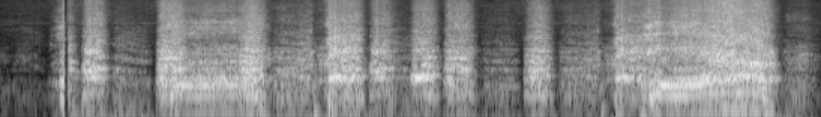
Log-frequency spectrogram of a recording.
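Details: Mating bear producing gruff, rasping roars mixed with choppy grunting pulses, building into a longer sustained roar near the end.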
